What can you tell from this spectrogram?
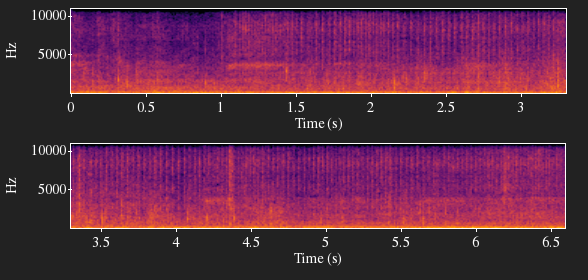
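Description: Hardtail mountain bike rolling along a dirt single-track trail, heard from a chest-mounted camera: a steady low rumble with many scattered clicks and rattles.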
